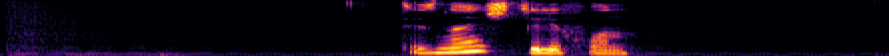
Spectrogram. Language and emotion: Russian, neutral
